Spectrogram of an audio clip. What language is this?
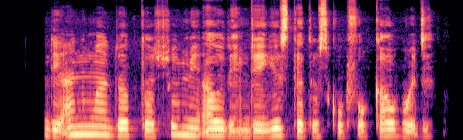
Nigerian Pidgin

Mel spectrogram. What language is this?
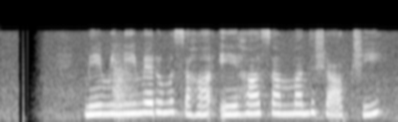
Sinhala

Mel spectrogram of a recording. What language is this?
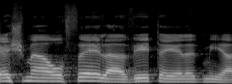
Hebrew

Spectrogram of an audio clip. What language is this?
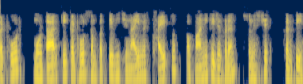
Hindi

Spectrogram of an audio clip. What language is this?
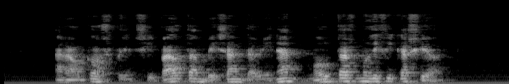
Catalan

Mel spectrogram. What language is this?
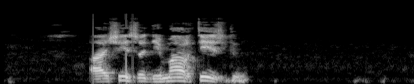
Bateri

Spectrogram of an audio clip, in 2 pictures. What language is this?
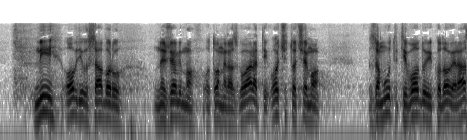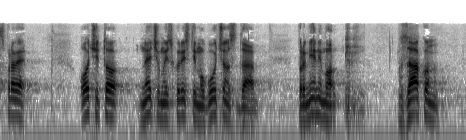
Croatian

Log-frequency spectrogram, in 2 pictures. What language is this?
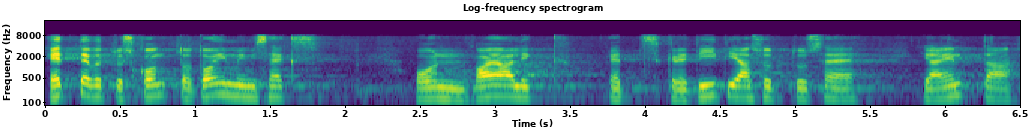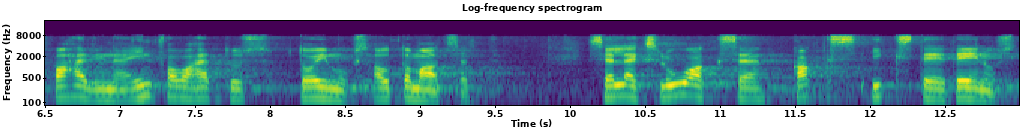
Estonian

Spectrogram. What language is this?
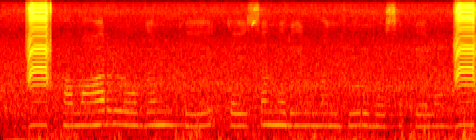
Magahi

